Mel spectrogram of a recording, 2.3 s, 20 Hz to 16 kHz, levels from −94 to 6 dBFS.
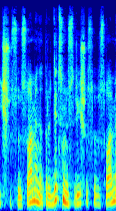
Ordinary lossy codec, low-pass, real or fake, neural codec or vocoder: MP3, 64 kbps; 14.4 kHz; real; none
